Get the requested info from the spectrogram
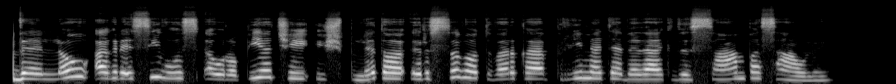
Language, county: Lithuanian, Vilnius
